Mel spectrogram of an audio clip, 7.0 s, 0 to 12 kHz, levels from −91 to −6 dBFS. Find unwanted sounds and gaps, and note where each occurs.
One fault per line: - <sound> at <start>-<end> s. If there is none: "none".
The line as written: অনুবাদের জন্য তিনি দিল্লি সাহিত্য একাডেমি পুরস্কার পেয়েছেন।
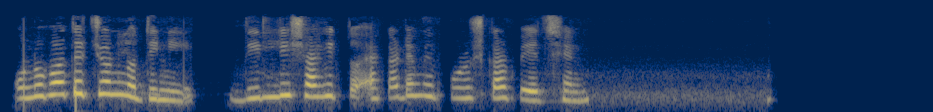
none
